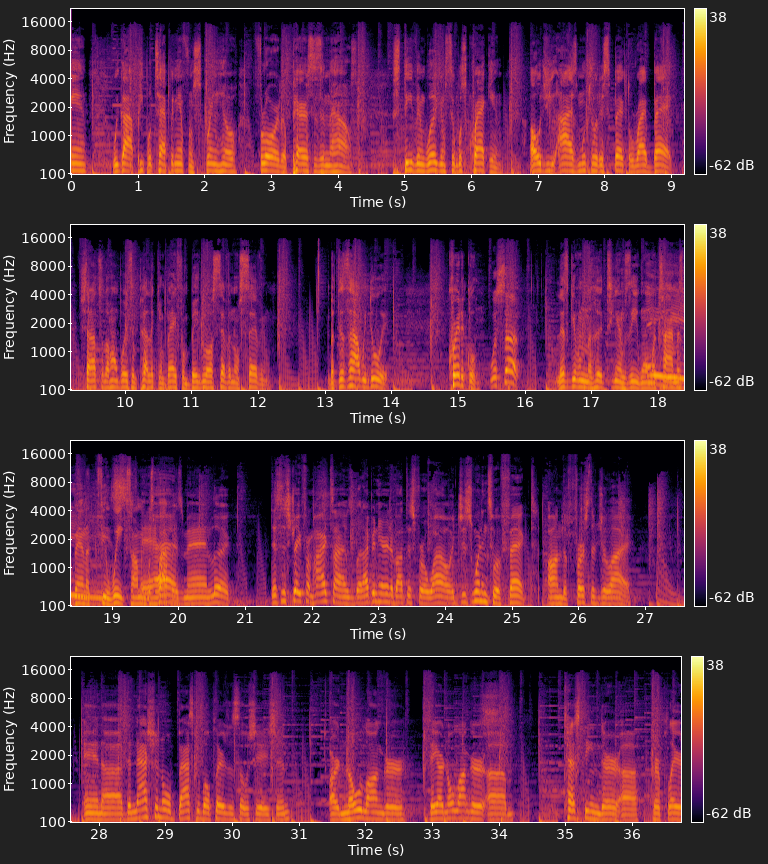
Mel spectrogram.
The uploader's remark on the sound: On Air LIVE! Calls in from Pelican Bay State Prison.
